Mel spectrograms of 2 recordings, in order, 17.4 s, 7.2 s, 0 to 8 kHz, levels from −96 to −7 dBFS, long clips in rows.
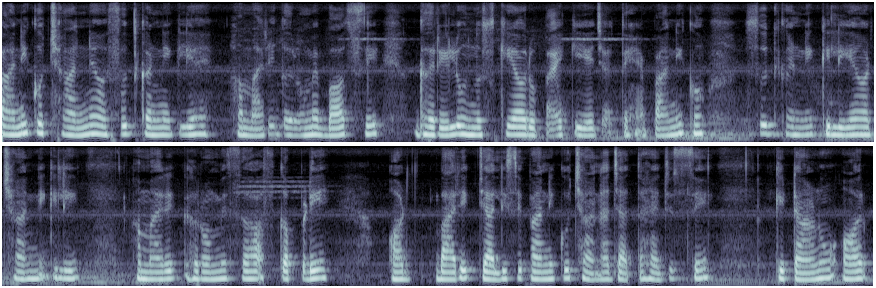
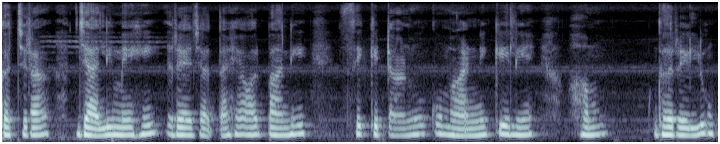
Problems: constant background noise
